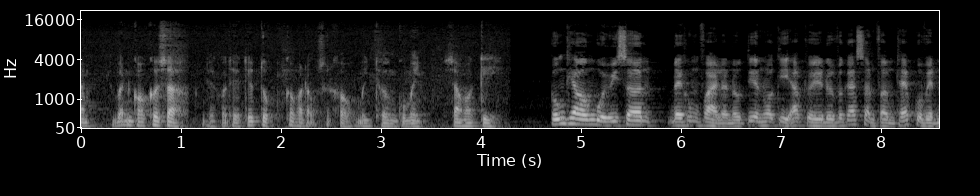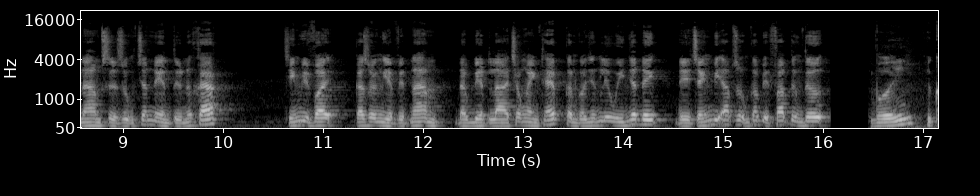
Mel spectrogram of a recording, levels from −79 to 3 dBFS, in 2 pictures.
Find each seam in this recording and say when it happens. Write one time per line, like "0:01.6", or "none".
none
